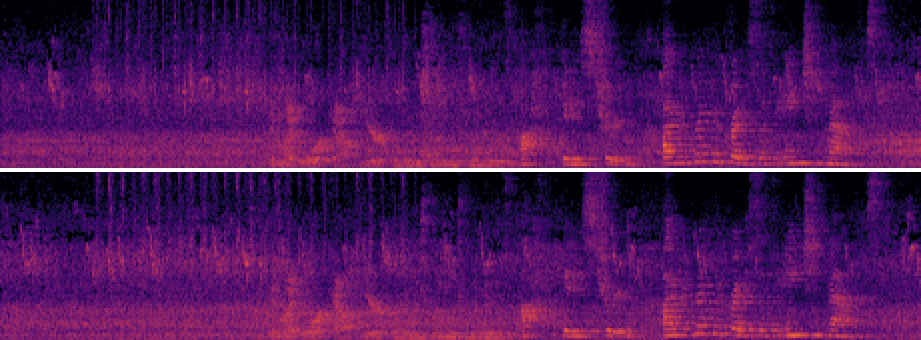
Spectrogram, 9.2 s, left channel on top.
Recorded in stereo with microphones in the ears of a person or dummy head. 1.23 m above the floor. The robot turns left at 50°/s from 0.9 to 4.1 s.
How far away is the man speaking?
About 0.9 m.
